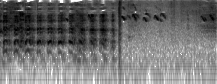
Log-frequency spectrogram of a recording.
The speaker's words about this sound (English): Which one's your favorite chicken? The one being squashed in the back.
